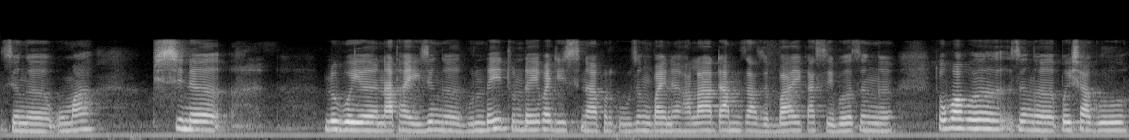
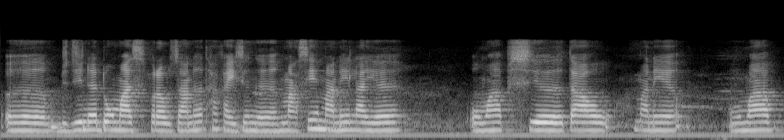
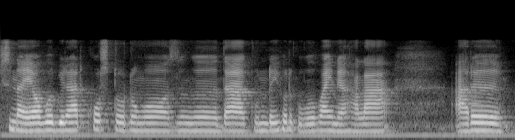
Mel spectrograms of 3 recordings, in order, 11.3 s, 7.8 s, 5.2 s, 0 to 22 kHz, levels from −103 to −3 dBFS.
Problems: none marked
